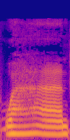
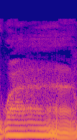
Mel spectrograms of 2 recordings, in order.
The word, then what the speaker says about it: whaine: We spell it wan, W-H-A-I-N-E, wan. – Wan time. – So it can be kind of like wine or wine.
